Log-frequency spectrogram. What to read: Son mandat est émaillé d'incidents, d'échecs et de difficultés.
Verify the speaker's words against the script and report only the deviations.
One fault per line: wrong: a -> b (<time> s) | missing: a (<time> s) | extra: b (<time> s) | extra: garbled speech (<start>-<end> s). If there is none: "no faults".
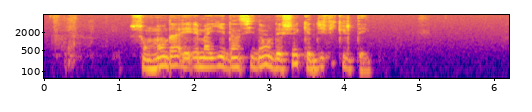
missing: de (3.6 s)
